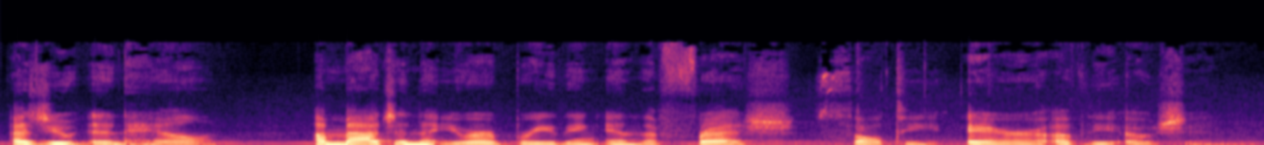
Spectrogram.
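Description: A woman narrating a guided meditation in a slow, gentle, unhurried way, with softly breathed phrase endings. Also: mid-range voice, level tone, soft background music.

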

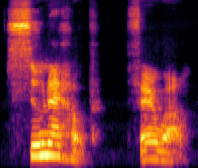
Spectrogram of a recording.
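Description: A polite storybook robot who chooses her words with stiff, careful formality, as a woman reading aloud puts her on. The voice sits fairly low with a husky grain. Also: animated, slow, full character voice. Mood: overly polite. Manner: stiff, overly formal, precise.

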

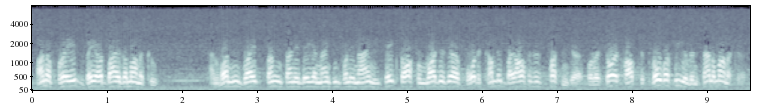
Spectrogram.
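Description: A declamatory old-radio narrator. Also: male voice, on the high side, dark tone. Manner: measured, declamatory. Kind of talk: scripted dramatic narration. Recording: muffled old radio recording over music.

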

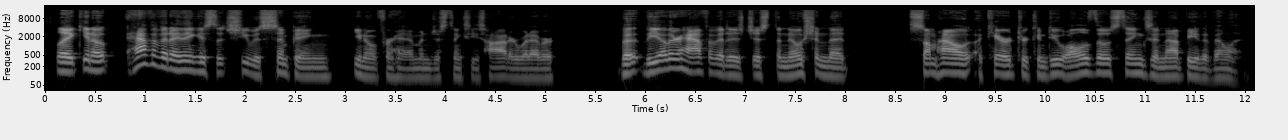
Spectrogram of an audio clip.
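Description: A man's voice: mid-range voice, no echo, studio quality. A man hosting a live reaction stream, talking casually and rambling as he reads chat messages aloud. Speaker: livestream host.

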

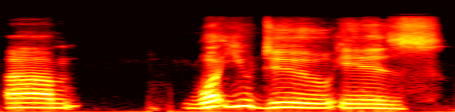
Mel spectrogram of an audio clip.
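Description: A man's voice: a little high, extremely slow, a little mellow, no room sound. Guy hosting a podcast, loose chatty rambling, dead dry room sound. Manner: rambling, lots of fillers and restarts. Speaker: podcast host. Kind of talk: casual interview.

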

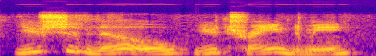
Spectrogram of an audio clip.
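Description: A woman's voice: fairly high pitch, sing-song, slow pace, warm tone, husky, highs cut off, voice pushed up, heavily acted. A woman voicing a jaded, sarcastic young fighter trainee with a defiant manner in audiobook dialogue. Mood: sardonic.

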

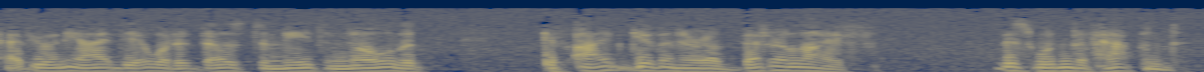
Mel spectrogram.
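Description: An actor playing a grieving widower in a 1970s radio drama, speaking in an anguished, intense way. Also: male voice, lowish voice, fairly quick, a little hiss or hum, lightly acted. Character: grieving widower, racked with guilt. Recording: muffled old radio broadcast.

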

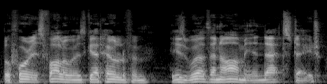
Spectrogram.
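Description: A man voicing a mild, elderly male army major with a reserved, quiet manner. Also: fairly low pitch, fairly even intonation, fast, close to an everyday voice.

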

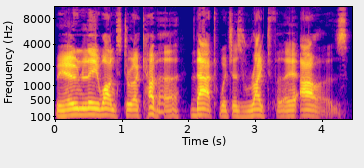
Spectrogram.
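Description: A man voicing a proud, regal male bird-like high priest who speaks in a haughty, measured way in a storybook reading. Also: fairly even intonation, sharp tone.

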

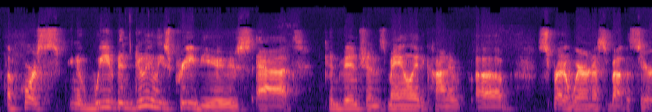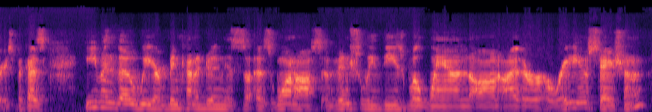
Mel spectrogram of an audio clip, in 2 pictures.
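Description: A man being interviewed as a guest, talking casually in halting phrases on a muffled recording. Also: medium pitch, pushed and bright. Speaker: interview guest, audio series creator. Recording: dull, lo-fi remote sound.

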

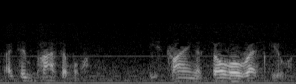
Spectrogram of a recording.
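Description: An actor playing a harried, authoritative police commissioner, urgent and commanding, in a 1970s radio drama. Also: male voice, a little high, steady tone, moderate pace, natural voice. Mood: reassuring, evasive. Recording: muffled, noisy old radio broadcast.

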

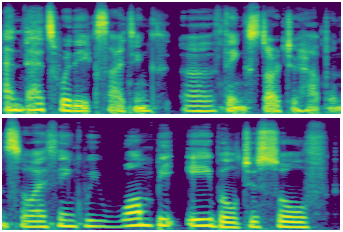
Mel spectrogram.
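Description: A woman's voice: on the low side, steady tone, moderate pace, creaky, dark tone, no room sound, clean studio sound. A young woman from Central Asia, raised in Austria, answering podcast questions as a fashion designer and consultant, talking fluently and earnestly.

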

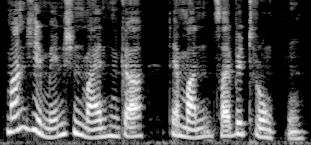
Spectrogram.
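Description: A woman voicing a calm middle-aged brother-in-law retelling what he heard in a bible story. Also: sits high, a little slow, vocal fry, heavily acted.

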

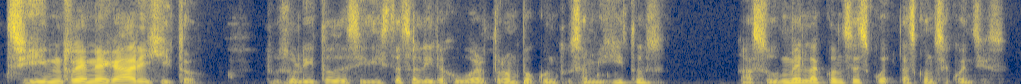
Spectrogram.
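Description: A man playing a patient, firm but loving father in a radio drama, gently instructing in a husky voice. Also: mid-range voice, normal speed, close to an everyday voice. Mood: firm, paternal. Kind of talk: amateur Spanish-language radio drama acting.

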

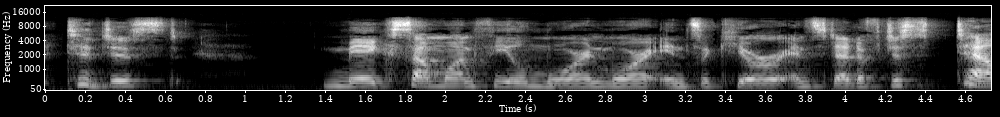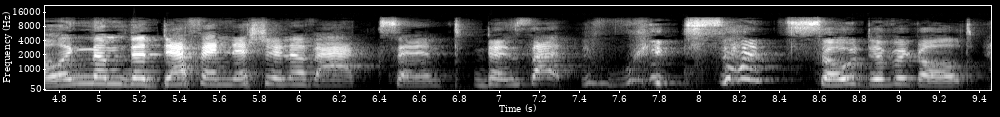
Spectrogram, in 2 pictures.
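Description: Accented woman rambling on her podcast, kinda high voice, slow-ish, laughs at herself a lot. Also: a bit bright. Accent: non-native accent. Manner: rambling, self-deprecating, laughs often. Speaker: podcast host. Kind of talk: casual solo podcast chat.

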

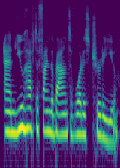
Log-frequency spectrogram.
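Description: Cuban American woman, low voice, animated guest, restarts phrases, dry sound. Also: fast, dry recording. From United States. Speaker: guest, theatre company co-founder. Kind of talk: casual podcast interview.

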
